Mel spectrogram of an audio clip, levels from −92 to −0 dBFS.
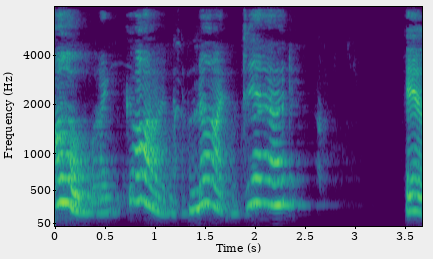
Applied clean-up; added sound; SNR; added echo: neural mask model DeepFilterNet 3.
